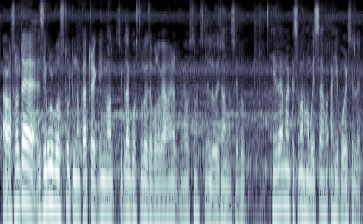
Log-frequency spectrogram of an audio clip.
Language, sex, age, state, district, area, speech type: Assamese, male, 18-30, Assam, Kamrup Metropolitan, urban, spontaneous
